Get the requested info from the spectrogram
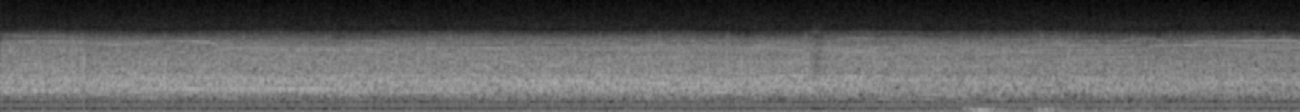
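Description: Large stadium crowd cheering steadily, with scattered whistles.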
